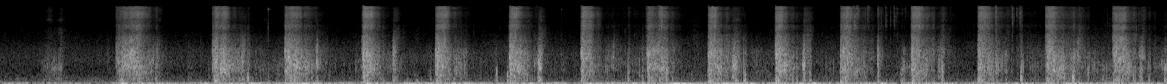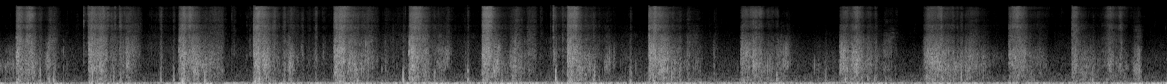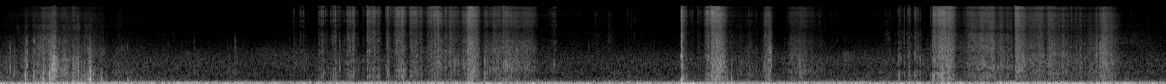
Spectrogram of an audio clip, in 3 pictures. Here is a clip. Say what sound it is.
A recording of my footsteps in fresh snow, complete with the subtle crunching sound. Finishes with footsteps on cracking thin ice.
